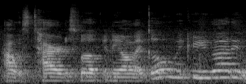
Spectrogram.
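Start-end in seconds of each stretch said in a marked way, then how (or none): 1.5-2.5 light sing-song mimic of the unit; lightly mocking the squad; mocking the others. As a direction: toss off their line in a higher, airy voice. Soldiers telling her to do it.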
